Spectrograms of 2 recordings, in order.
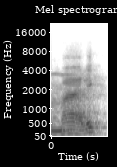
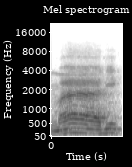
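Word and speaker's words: مالك: Al-Quran kita bisa baca Malik. Tapi ada juga qiraah yang membacanya pendek. Malik Yaumiddin. Ya. Kalau di riwayat Hafs an Asim yang kita baca, sering kita baca, maka mimnya panjang. Malik Yaumiddin.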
